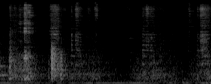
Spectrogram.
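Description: Finely julienned garlic and ginger are scraped and moved into a bowl, giving a few soft clinks and scrapes of utensil against dish, close and fairly quiet, with no talking.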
